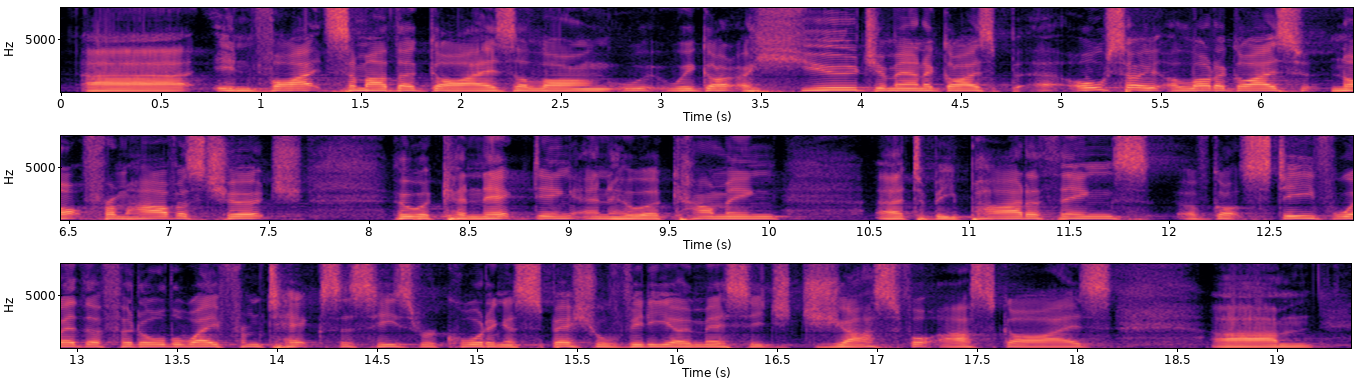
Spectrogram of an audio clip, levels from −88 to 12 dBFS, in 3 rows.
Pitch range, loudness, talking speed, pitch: 160-185 Hz, -14 LUFS, 175 wpm, 180 Hz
